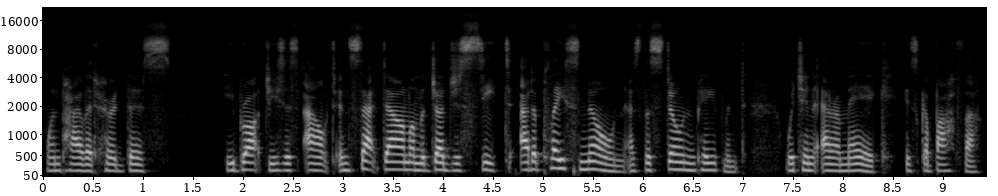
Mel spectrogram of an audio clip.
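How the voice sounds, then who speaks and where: A woman reading a scripture story aloud for a church congregation, slow and measured. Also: low-pitched, steady tone. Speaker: scripture reader. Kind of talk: scripted read-aloud narration.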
